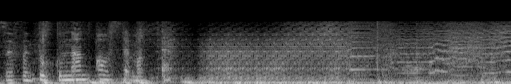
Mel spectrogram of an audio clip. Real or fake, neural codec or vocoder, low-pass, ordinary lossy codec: fake; codec, 16 kHz, 0.4 kbps, LongCat-Audio-Codec; none; none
